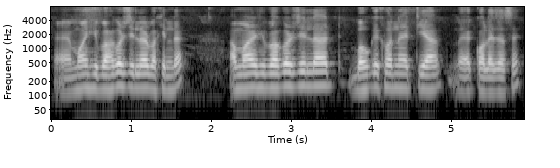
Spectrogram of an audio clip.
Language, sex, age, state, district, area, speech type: Assamese, male, 30-45, Assam, Sivasagar, rural, spontaneous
